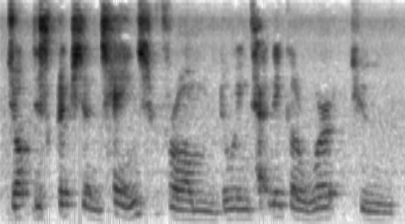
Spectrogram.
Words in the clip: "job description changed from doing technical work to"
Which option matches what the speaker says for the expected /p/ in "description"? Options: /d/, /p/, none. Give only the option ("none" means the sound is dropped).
/p/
